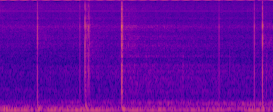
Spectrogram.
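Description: Low steady hum with scattered crackling clicks, about six in two seconds, like surface noise on an old recording.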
